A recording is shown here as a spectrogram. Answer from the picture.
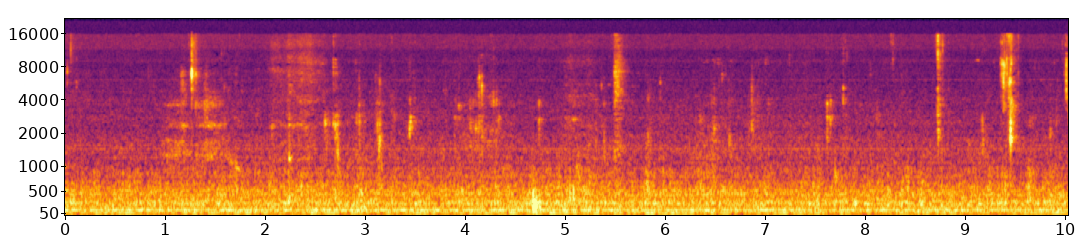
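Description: Near silence with faint, scattered mouth clicks of a man chewing a bite of soft Brie cheese, one a little louder about halfway through.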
